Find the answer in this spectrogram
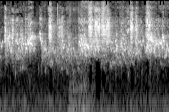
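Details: Pet budgies produce a lively jumble of harsh chirps and scratchy warbling notes, loud bursts pulsing roughly every half second over constant high chatter.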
